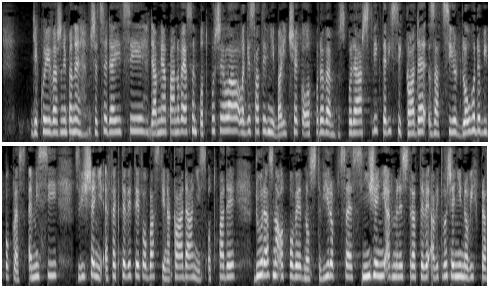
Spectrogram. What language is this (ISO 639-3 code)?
ces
